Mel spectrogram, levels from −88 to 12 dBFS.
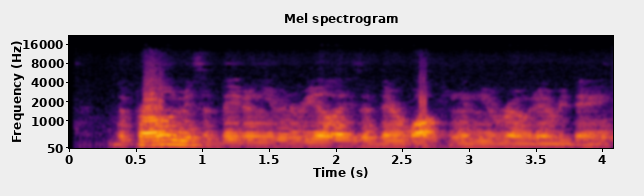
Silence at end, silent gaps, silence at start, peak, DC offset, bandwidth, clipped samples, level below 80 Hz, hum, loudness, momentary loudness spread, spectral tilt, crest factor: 0 s; none; 0.3 s; 0 dBFS; under 0.1%; 9 kHz; under 0.1%; -54 dBFS; none; -14 LUFS; 14 LU; -8.5 dB/octave; 14 dB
